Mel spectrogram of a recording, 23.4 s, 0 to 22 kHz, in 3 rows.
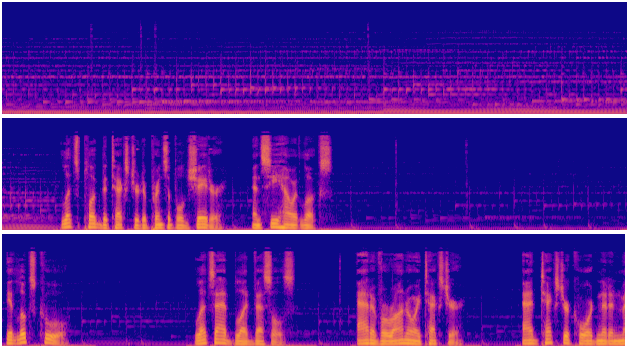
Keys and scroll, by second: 10.4 Delete, 18.8 shift+a, 22.2 ctrl+t.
